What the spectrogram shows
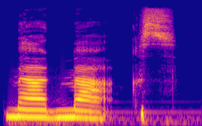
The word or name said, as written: Mad Max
